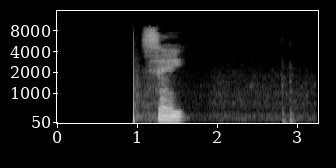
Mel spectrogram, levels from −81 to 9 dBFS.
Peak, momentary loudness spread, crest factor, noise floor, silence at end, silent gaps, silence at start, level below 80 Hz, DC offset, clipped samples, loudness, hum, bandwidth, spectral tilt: -2 dBFS; 16 LU; 20 dB; -57 dBFS; 0.35 s; none; 0.95 s; -48 dBFS; under 0.1%; under 0.1%; -17 LUFS; none; 9.4 kHz; -4.5 dB/octave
